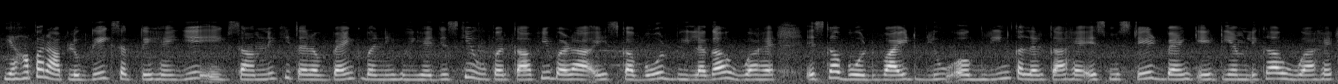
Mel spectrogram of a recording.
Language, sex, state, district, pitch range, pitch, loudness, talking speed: Hindi, female, Uttar Pradesh, Ghazipur, 225-250 Hz, 230 Hz, -18 LUFS, 190 wpm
